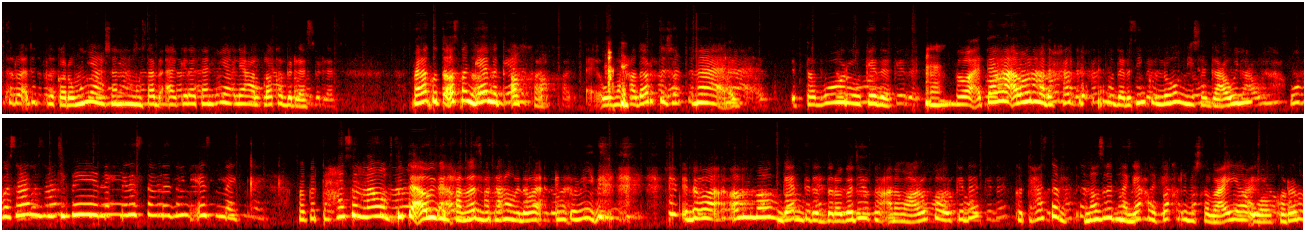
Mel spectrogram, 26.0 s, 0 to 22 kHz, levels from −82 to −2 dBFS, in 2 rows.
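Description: From start to finish, the speech carries echo with no canceller. The far end plays it through a loudspeaker, and its microphone sends it back unremoved. Each phrase returns about a third of a second later, about 13 dB quieter and thinner.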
